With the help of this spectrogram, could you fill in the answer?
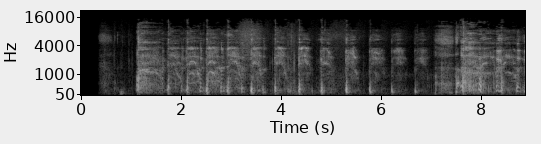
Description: Went to see the doctor and turns out it's a throat infection this time rather than a chest infection. I'm still coughing for England though!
